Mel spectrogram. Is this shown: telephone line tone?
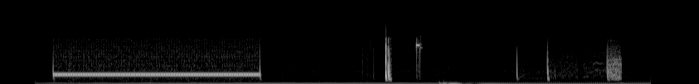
yes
